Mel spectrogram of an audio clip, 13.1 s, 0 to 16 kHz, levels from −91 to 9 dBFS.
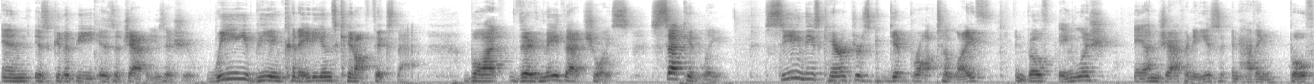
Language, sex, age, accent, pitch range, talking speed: English, male, 30-49, American, 115-170 Hz, 165 wpm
